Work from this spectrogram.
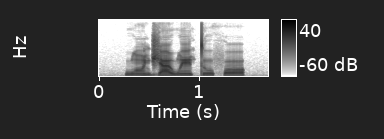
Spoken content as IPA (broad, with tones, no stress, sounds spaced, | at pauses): w ɔ̃˦ d͡ʒ a˧ w ɛ̃˦ t o˦˨ f ɔ˨˦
